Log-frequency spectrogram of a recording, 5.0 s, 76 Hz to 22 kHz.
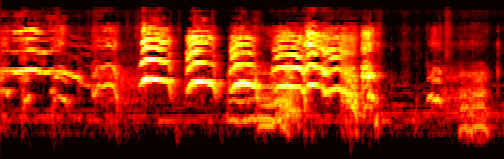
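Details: Chocolate Labrador Retriever puppies aged 26 days at play indoors; a drawn whine, then a quick burst of loud high arched yelps and squeals, followed by quiet grumbling sounds.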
